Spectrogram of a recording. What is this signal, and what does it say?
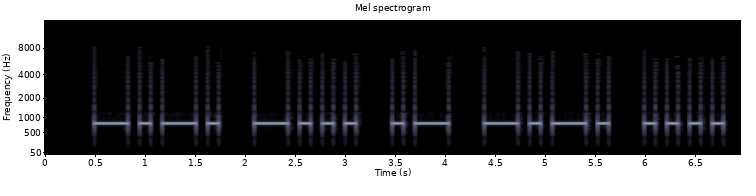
Morse code, heard as a keyed tone, about 10 wpm, 800 Hz. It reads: CBACH
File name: LEZIONI / 5 LBVC / 5 LBVC 10wpm 2349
